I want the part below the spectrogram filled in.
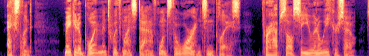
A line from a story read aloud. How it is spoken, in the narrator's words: said Kelsey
